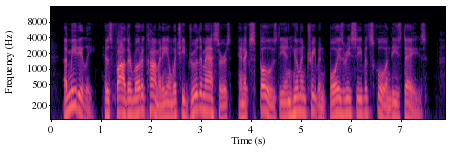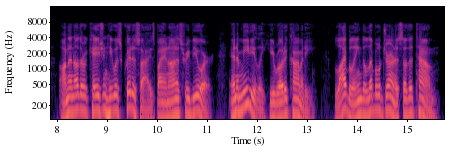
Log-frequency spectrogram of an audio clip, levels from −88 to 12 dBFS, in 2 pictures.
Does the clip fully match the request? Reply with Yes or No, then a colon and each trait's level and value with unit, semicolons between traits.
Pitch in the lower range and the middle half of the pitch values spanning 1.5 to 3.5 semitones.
No: low, 130 Hz; average, 5.0 semitones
